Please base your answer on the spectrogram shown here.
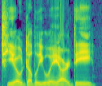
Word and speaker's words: toward: by my pronunciation of T-O-W-A-R-D, I'm saying toward, like T-O-R-D, and I have it on very good authority that has absolutely the correct pronunciation, because when I took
